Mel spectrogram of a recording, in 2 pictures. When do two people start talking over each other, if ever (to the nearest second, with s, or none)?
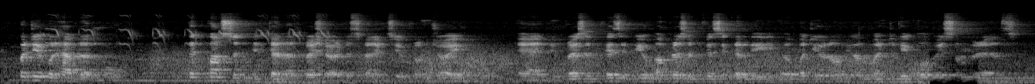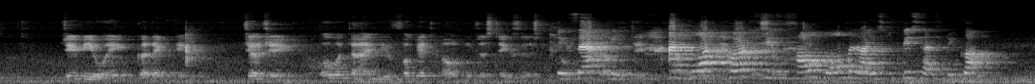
16 s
